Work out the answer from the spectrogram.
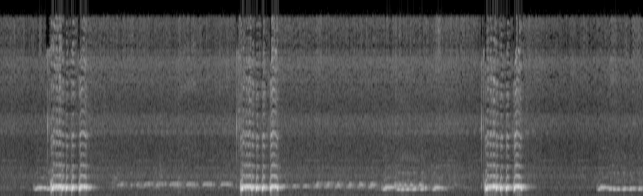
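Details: Singing local male zebra dove sets off answering doves. Three loud, rattling trilled coos come at steady intervals, with softer wavering coos from the other birds filling the gaps between them.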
